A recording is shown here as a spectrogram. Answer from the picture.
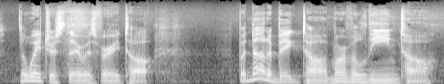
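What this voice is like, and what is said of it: Stuart McLean impression. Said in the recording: “not a bad Stuart McLean impression”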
